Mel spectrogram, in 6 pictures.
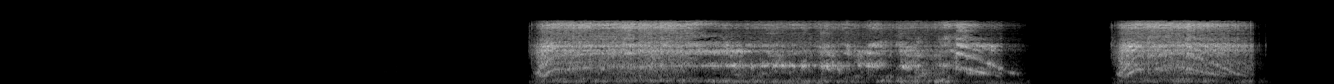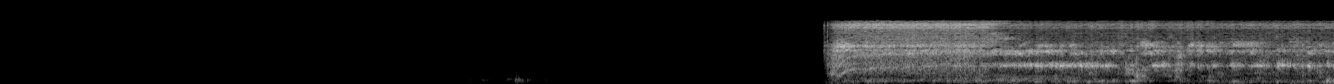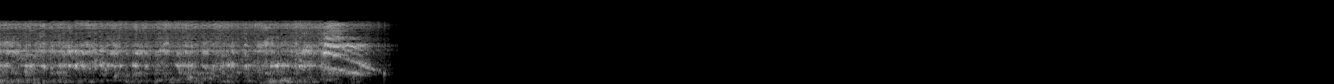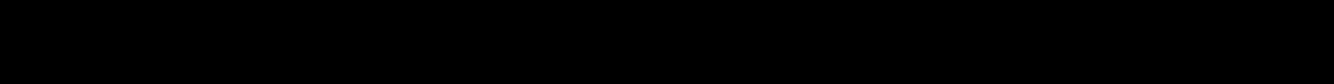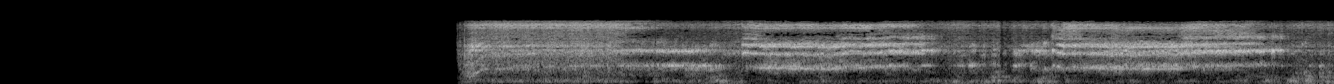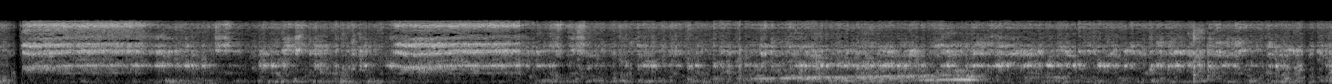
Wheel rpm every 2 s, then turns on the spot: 0, 0, 20, 210, 220, 50, 40, 0, 0, 0, 10, 190, 230, 230, 230, 50, 0, 0, 0, 0, 0, 0, 0, 0, 0, 0, 0, 0, 0, 160, 230, 230, 220, 230, 230, 230, 230, 230, 240, 240.
none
